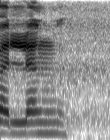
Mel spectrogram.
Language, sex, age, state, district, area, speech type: Hindi, female, 18-30, Rajasthan, Nagaur, urban, read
